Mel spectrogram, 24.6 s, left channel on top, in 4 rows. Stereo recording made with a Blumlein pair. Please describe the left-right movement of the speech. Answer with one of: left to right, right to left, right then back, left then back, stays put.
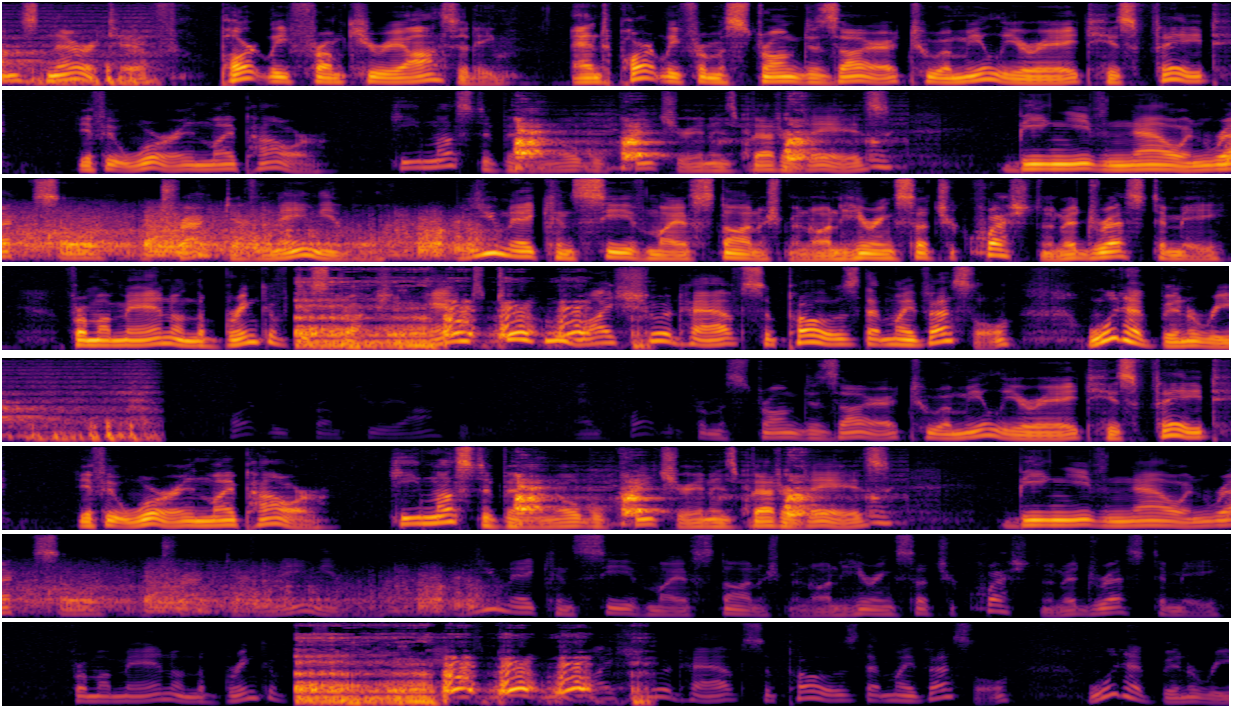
right then back.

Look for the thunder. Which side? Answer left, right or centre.
left.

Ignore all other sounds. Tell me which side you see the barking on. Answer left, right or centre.
centre.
